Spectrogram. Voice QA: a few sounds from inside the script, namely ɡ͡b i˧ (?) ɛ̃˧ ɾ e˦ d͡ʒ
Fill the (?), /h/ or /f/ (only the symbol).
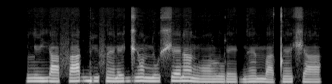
f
